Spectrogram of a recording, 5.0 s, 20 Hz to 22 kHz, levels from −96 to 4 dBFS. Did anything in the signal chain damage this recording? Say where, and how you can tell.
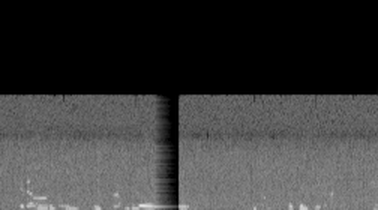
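Yes. A second voice runs under the talker throughout, at about 15 dB below the main speech. This is other side's voice leaking through, and the stage is call processing. The far end's audio was played on the talker's loudspeaker and picked up again by the microphone, and the echo canceller likely left a residue of it. On a spectrogram it shows as a fainter, independent set of harmonic traces overlapping the talker's. In the waveform it appears as a low-level envelope filling the pauses.

The talker's own level sinks in six places: 0.25 to 0.89 s, 1.07 to 1.28 s, 1.49 to 2.92 s, 3.28 to 3.99 s, 4.18 to 4.75 s and 4.94 to 5.00 s. The drops are about 10 dB, except the last, which is about 5 dB. This is speech suppressed in double talk, again in call processing. With both sides active, the canceller likely could not tell near speech from echo and attenuated everything. 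In the waveform the envelope is visibly pinched.

From 2.07 to 2.40 s, the sound stretches into a sustained, fading buzz or hiss for about 311 ms before normal audio picks up again. This is a call audio freeze, at the network and jitter buffer stage. Delayed packets likely emptied the buffer, and the receiver extended the last sound until they arrived. Nothing is lost, only delayed. On a spectrogram it appears as a smeared, frozen band that decays, and in the waveform as a smooth tail with no new onsets.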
